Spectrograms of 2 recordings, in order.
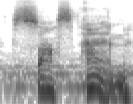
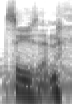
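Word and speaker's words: Sus-an: so i won't yeah i think it's pronounced sauce anne not susan the sus and membrane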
